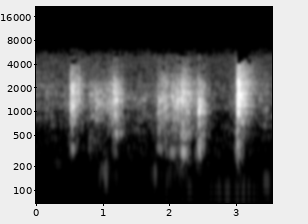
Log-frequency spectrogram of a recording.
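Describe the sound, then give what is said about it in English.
A door opening downstairs, right below, heard as a faint series of muffled clunks and rattles spread over a few seconds, ending with a slightly sharper knock, with no voices. “Then I heard the door open.”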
